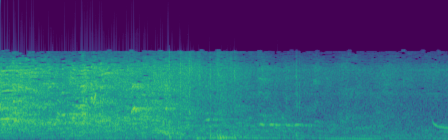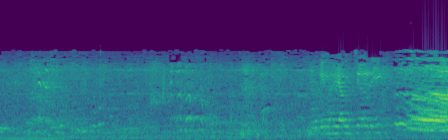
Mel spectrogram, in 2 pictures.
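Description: A group of young performers sing and call out in a large echoing hall.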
